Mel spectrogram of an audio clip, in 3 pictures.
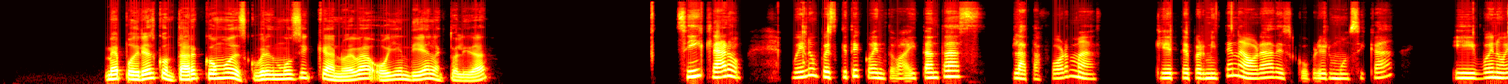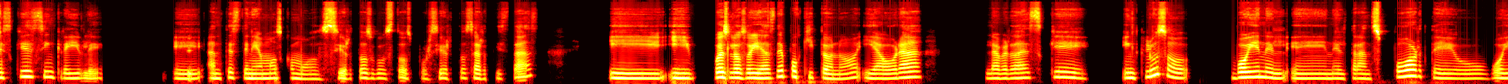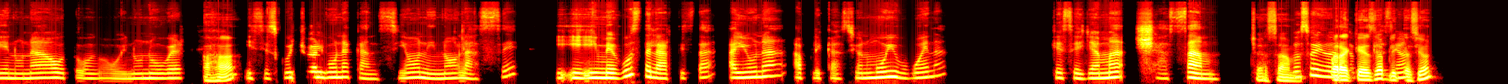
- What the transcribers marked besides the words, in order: none
- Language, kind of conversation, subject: Spanish, podcast, ¿Cómo descubres música nueva hoy en día?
